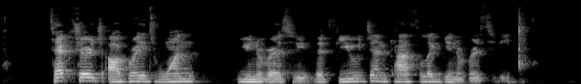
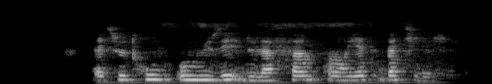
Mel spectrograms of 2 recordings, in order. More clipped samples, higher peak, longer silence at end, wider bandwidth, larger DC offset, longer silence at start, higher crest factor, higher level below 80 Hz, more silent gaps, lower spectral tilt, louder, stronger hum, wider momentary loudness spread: neither; first, -2 dBFS vs -6 dBFS; about the same, 0.55 s vs 0.5 s; first, 15 kHz vs 7.6 kHz; neither; second, 0.5 s vs 0.95 s; about the same, 20 dB vs 18 dB; about the same, -62 dBFS vs -66 dBFS; neither; about the same, -6 dB/octave vs -6.5 dB/octave; about the same, -21 LUFS vs -23 LUFS; neither; first, 15 LU vs 11 LU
